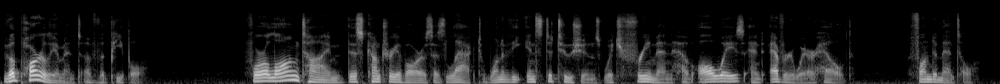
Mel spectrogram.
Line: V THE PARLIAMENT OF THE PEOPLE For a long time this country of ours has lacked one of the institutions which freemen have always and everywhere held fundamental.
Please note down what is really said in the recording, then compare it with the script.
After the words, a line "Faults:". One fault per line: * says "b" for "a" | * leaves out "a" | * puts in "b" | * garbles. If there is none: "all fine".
THE PARLIAMENT OF THE PEOPLE For a long time this country of ours has lacked one of the institutions which freemen have always and everywhere held fundamental.
Faults:
* leaves out "V"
